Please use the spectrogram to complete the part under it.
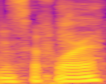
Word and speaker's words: Sephora: Sephora? – Yes. Okay. You have lots of experience with makeup. – So much experience with makeup. You have no idea. – Spend a lot of time in Sephora.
